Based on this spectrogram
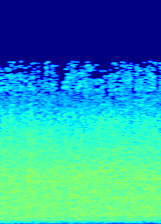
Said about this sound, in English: You can hear behind me, there is a massive river running underneath in this cave. It's the same river or same stream we saw on the surface for the first time when we went through the bridge. It's the same water.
